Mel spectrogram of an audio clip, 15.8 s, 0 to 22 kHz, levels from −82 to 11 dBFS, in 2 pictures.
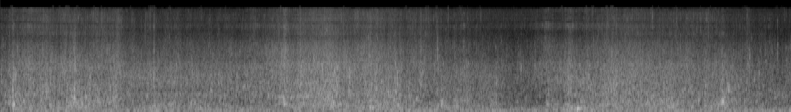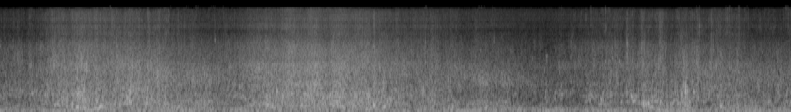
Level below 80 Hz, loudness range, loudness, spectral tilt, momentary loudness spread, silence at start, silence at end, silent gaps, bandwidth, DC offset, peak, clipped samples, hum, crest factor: -38 dBFS; 4 LU; -25 LUFS; -4 dB/octave; 9 LU; 0 s; 0 s; none; 17 kHz; under 0.1%; -8 dBFS; under 0.1%; none; 18 dB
